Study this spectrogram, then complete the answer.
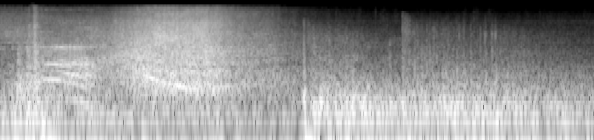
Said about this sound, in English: The missiles! They must have hit the mountains!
